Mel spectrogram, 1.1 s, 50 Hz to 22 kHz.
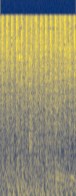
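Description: Rapid automatic gunfire from a raid in the shooter game The Division 2, a short dense burst of rattling shots heard alone at a moderate distance.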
